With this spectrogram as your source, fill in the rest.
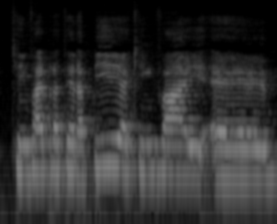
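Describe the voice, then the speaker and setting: A woman with a fairly high pitch talks at a very slow pace with fairly even intonation. Noticeable background noise and audible room echo fill the recording. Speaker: holistic therapist. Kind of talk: live stream talk. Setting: online live stream.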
